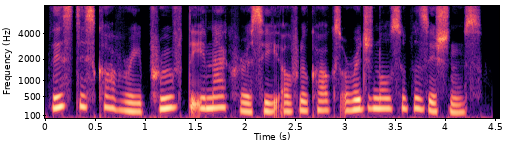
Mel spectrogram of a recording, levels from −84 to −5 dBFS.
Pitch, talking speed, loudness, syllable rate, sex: 215 Hz, 120 wpm, -18 LUFS, 5.7 syllables/s, female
